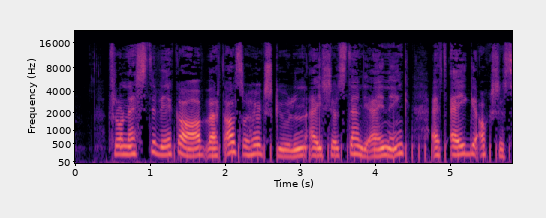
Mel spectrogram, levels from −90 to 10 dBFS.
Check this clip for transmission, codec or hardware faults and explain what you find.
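Two faults are present: a sustained train of clicks and two small skips from overlapping stream segments.

Train of clicks, 1.2 to 5.8 s: about fifty evenly spaced, near-identical pulses arrive at 11.6 per second, peaking roughly as loud as the speech. This is likely interference from nearby equipment or a faulty connection or power supply, heard as steady ticking over the speech and through its pauses.

Overlap between stream segments, at 3.26 s and 4.25 s: two one-second segments carried overlapping time stamps, so the player discarded a few milliseconds of audio that wasn't really duplicated. The waveform jumps at each boundary, heard as a brief click or tiny skip one second apart.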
